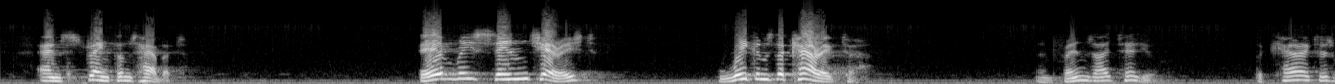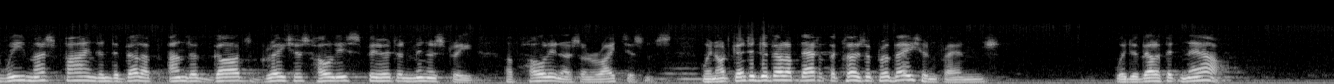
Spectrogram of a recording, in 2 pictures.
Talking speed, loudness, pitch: 110 wpm, -12 LUFS, 145 Hz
